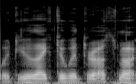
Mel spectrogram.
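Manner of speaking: atm robot voice. Voicing an ATM machine while playing a game: robot voice. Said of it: "I have a robot voice".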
